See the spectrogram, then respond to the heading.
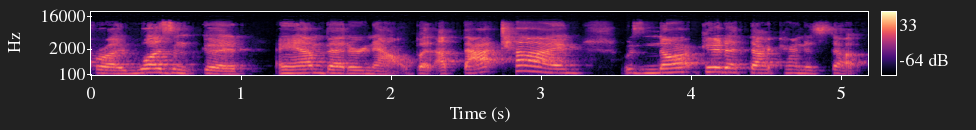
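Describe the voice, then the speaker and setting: A woman giving a live training talk to an audience, chatty and confiding, addressing the listeners directly and telling personal stories. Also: medium pitch. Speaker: business trainer. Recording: echoey room.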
